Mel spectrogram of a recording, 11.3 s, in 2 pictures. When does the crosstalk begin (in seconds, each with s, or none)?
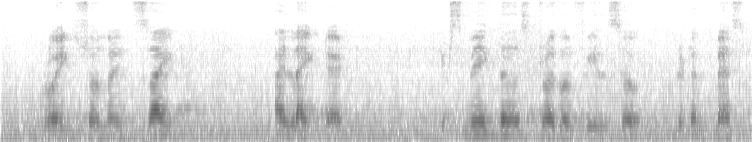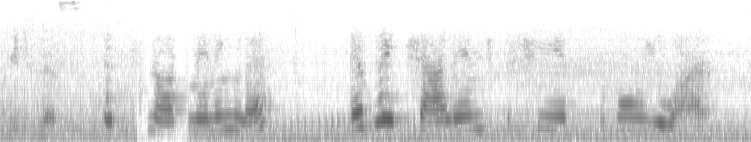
none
